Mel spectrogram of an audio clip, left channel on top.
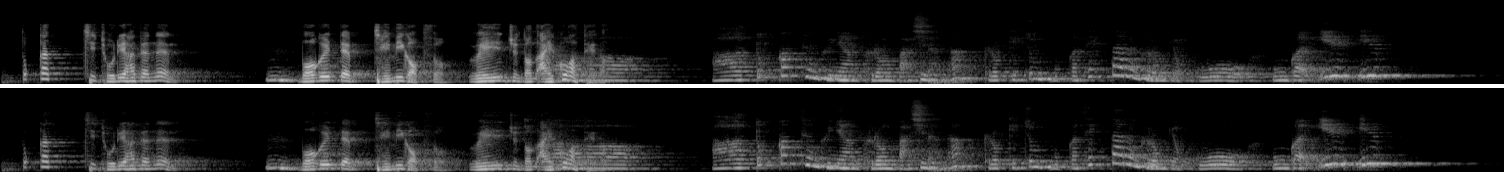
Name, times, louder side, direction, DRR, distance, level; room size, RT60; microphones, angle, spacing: voice 1, 0.8-1.8 3.0-6.1, left 4 dB, 80° left, 14 dB, 0.5 m, -25 dB
voice 2, 2.6-3.0 5.4-6.3 7.1-13.8, right 1 dB, 80° right, 0 dB, 1.8 m, -31 dB
15.0 x 8.1 x 10.0 m, 1.2 s
head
